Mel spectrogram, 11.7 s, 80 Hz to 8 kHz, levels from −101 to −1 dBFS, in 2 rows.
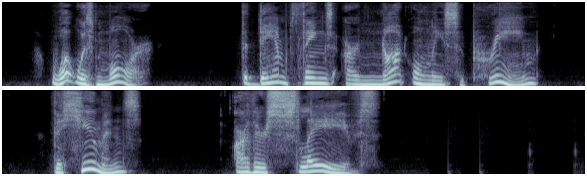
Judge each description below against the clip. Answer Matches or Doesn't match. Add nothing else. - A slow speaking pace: Matches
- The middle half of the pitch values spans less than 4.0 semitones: Doesn't match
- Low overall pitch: Doesn't match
